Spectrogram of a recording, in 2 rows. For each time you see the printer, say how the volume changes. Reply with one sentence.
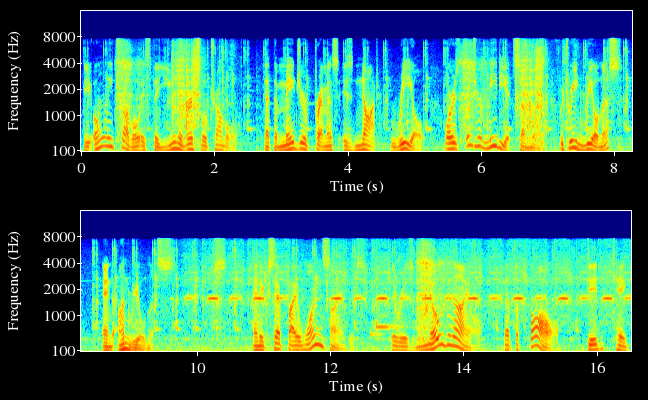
The printer can be heard from 9.6 to 16.4 s, at a steady volume.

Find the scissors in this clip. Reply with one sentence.
The scissors can be heard from 0.5 to 2.4 s, from 5.7 to 7.5 s and from 13.2 to 14.0 s.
